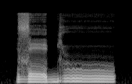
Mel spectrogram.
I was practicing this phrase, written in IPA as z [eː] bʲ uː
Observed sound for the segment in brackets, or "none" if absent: eː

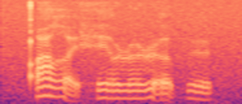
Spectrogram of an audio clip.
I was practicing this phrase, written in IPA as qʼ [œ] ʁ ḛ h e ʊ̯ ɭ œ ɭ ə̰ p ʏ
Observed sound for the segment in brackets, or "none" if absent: ə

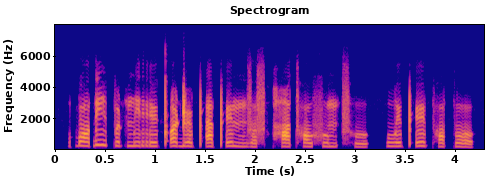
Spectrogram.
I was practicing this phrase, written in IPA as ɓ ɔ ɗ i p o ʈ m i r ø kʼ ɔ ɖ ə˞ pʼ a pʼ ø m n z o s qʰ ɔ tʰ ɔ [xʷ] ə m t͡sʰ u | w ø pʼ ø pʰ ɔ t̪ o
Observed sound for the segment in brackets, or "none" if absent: xʷ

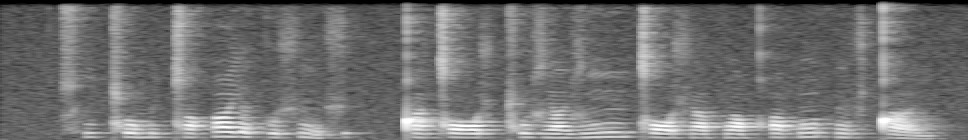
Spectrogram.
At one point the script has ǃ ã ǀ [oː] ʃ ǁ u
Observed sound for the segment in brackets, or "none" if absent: ɔː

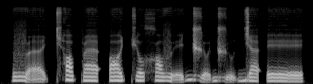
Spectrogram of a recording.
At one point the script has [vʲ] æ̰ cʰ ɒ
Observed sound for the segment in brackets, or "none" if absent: v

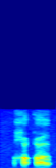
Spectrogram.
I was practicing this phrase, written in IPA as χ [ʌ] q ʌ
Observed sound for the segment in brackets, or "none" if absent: ʌ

